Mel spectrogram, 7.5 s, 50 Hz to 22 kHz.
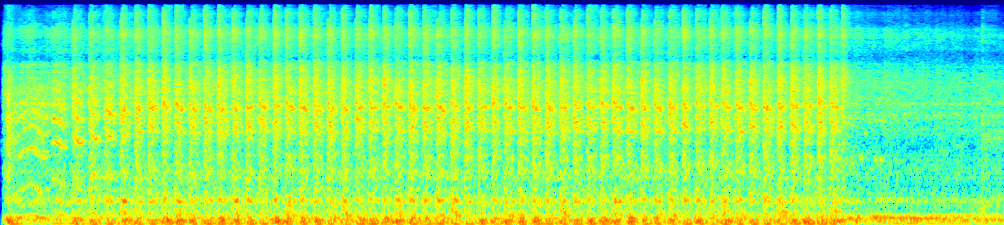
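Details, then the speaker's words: A 1967 Barracuda, 1970s Barris Kustoms custom, after sitting roughly a year. Steady cranking at about three turns a second for over six seconds, it never catches and the starter drops out: no start, cause unconfirmed. "mind you this thing's been sitting for probably a year so I doubt that it'll start too easily"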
